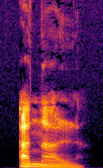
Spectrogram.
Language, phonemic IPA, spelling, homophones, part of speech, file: French, /a.nal/, anal, anale / anales / annal / annale / annales, adjective / noun, Fr-anal.ogg
- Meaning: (adjective) anus; anal; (noun) ellipsis of sexe anal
